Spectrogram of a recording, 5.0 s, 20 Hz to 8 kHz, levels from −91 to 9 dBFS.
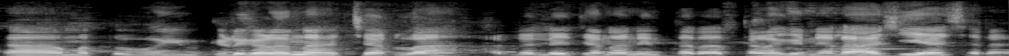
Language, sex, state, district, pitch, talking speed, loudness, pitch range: Kannada, male, Karnataka, Bijapur, 135 Hz, 145 wpm, -16 LUFS, 125-140 Hz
